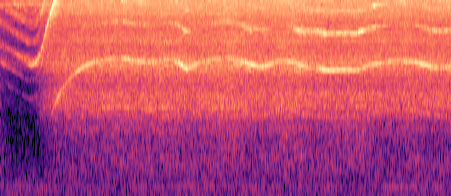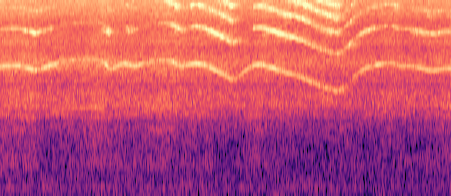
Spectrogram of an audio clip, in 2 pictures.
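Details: High-speed dental handpiece during anterior PFM crown preparation, rounding line angles and tapering the walls: high steady whine dipping and wavering in pitch as it cuts tooth.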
